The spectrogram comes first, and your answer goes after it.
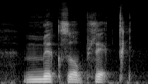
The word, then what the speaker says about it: Mxyzptlk: And it's pronounced Mr. Mxyzptlk.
